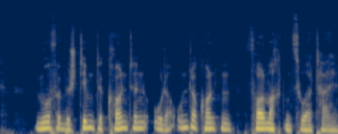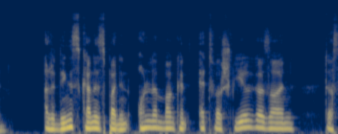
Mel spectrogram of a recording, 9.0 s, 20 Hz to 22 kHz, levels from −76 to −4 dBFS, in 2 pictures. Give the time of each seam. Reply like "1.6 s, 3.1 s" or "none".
none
